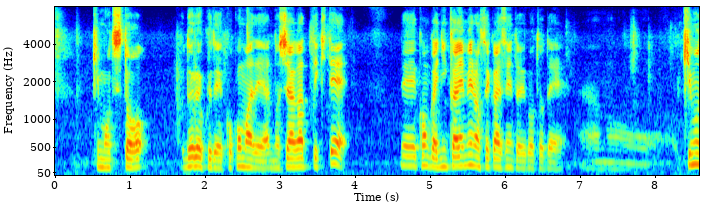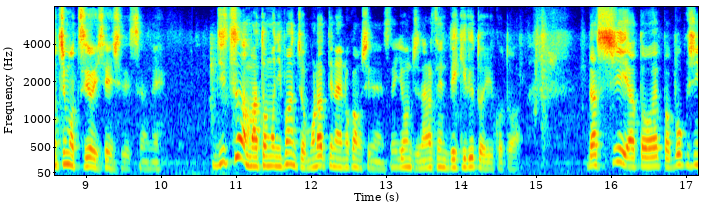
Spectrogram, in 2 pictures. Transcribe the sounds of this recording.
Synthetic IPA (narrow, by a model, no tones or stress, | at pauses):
kʲimo̞t͡ɕi̥t̪o̞ | d̪o̞ɾʲo̞kɯ̟d̪e̞ko̞ko̞mad̪e̞no̞ɕiaɡat̪ːe̞kʲi̥t̪e̞ | d̪e̞kõ̞ŋkaiɲ̟ikaime̞no̞se̞kaisẽ̞nt̪o̞jɯ̟ko̞t̪o̞d̪e̞ | ano̞ | kʲimo̞t͡ɕimo̞t͡sɨjo̞isẽ̞ɰ̃ɕɨd̪e̞sɨ̥jo̞ne̞ | d͡ʑit͡sɨβamat̪o̞mo̞ɲ̟ipãɲ̟t͡ɕoːmo̞ɾat̪ːe̞naino̞kamo̞ɕiɾe̞najd̪esɨnejõɲ̟d͡ʑɨ̟ːnanasẽ̞nd̪e̞k̬ʲiɾɯ̟t̪o̞jɯ̟ːko̞t̪o̞βa̰ | d̪aɕiat̪o̞japːabo̞kɯ̟̥ɕ̬ĩ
